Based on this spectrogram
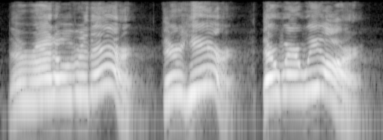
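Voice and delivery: high, loud, insistent pleading; urgent excited shout. Retold or imitated. Disciples urging Jesus, crowds are here, excited loud shout. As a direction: frantically point out the crowds nearby.

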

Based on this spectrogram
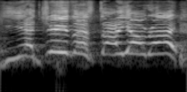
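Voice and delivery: very high, very loud hammed-up yell; overexcited shout. Dad whose prayer for fish is answered, overexcited shout. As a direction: holler in overjoyed disbelief. Acting dad's overjoyed reaction.

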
